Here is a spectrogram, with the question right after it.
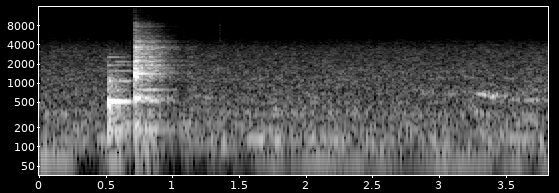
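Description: Two sharp metallic clinks of a spoon against cookware ring out as cooked tori sabzi, a ridge gourd curry, is served onto a plate, followed by quiet room noise.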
